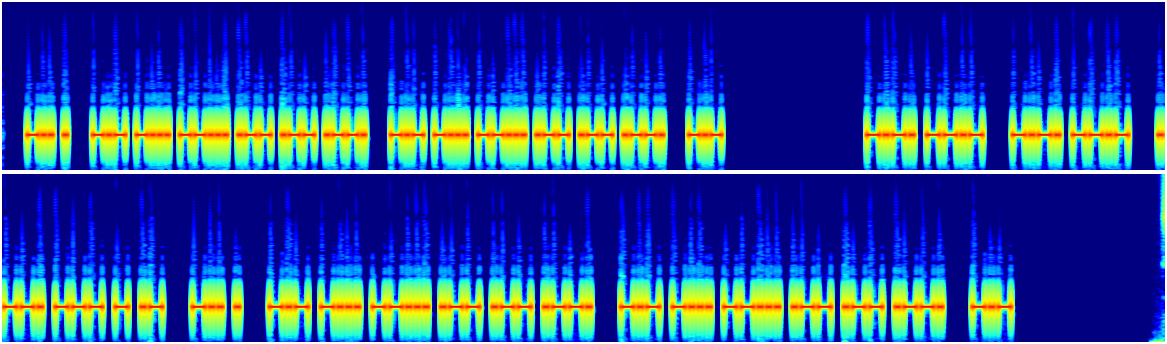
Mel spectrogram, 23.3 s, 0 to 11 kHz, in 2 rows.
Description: Morse code, heard as a keyed tone, about 28 wpm, 700 Hz. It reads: DE KB7WWP KB7WWP K CQ CQ POTA DE KB7WWP KB7WWP K
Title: Speed-Racing Common QSO Phrases Encore - 28wpm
